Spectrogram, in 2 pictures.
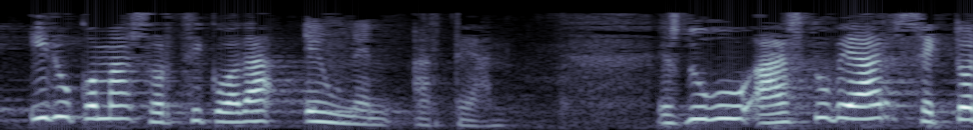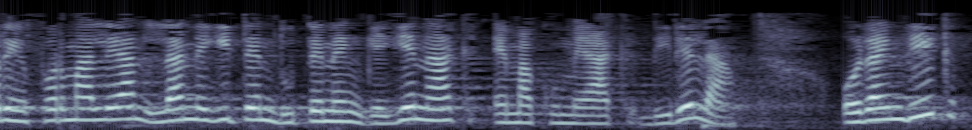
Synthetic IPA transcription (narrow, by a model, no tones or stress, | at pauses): iɾuko̞maso̞ɾt͡siko̞að̞ae̞wne̞na̰ɾt̪e̞a̰n | e̞zd̪uɣ̞uʔaːst̪uβe̞aɾse̞k̚t̪o̞ɾeiɱfo̞ɾmale̞anlane̞ɣ̞it̪e̞nd̪ut̪e̞ne̞ŋɡe̞je̞nake̞makume̞akd̪iɾe̞la | o̞ɾajnd̪ik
